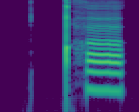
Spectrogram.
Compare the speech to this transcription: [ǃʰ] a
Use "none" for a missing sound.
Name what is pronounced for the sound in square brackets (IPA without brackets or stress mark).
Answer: ǃʰ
